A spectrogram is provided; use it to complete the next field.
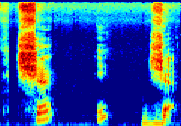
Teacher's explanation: Ela tem uma oclusão com a plosiva e depois uma onda irregular. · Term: africadas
